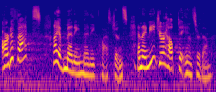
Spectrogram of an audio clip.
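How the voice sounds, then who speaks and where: A woman playing an eager, impatient researcher in a video game, brisk and full of curiosity. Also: fairly high pitch, heavy background noise. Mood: excited curiosity. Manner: brisk, excitable, inquisitive. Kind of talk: scripted video game dialogue.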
